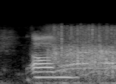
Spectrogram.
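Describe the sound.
After a brief quiet moment, loud, dense hand clapping breaks out and keeps going steadily, with a voice briefly exclaiming over the start of it.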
